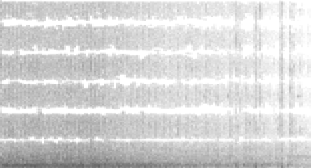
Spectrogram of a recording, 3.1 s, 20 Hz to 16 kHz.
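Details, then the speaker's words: Craftsman LT 1500 lawn tractor, nearly new at about 10 hours: engine runs evenly, then sags and stalls when the blades are dropped to mow, with a smell of gas; owner suspected flooding, and it was later traced to a bad wiring harness. "and there it goes it quit that's exactly what it's doing smell some gas right now um so I'm thinking the engine is I'm thinking something is causing the engine to flood"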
